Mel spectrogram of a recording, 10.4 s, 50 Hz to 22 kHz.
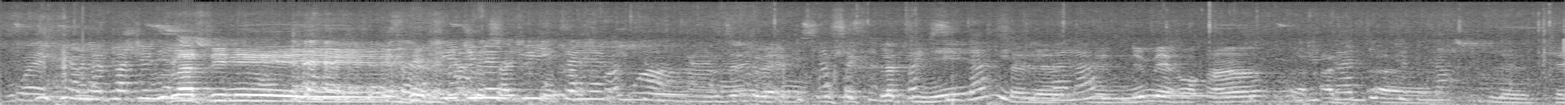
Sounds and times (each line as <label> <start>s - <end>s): group of French hikers taking a break 0.0s - 10.4s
